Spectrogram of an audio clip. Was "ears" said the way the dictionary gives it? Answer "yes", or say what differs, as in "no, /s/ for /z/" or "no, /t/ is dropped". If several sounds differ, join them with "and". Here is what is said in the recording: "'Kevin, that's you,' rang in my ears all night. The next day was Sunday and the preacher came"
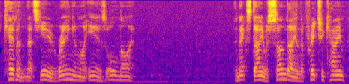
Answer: yes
